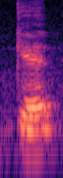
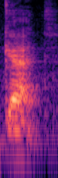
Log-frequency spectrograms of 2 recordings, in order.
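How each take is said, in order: First: The vowel has the speaker's Missouri accent. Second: The vowel has a general, non-Missouri accent. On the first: This is how the speaker says it. "things I was doing that were different" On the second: This is how other people say it. "from what other people were doing"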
